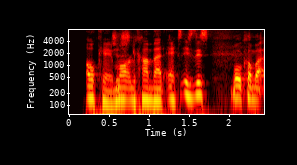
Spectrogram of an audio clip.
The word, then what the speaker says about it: Mortal Kombat X: I think it's X I'm pretty sure it's pronounced X even though it's the 10th game it's X okay Mortal Kombat X is this Mortal Kombat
